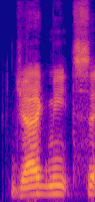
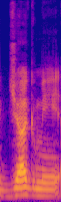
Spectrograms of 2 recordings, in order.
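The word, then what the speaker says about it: Jagmeet: for me to see Jag meat or jug meat I guess that he pronounces it I say Jag jug whatever B big Juggy over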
